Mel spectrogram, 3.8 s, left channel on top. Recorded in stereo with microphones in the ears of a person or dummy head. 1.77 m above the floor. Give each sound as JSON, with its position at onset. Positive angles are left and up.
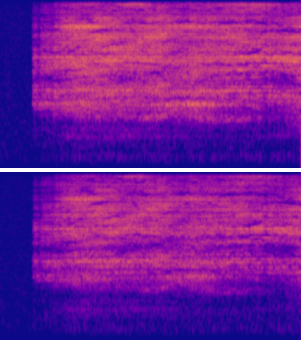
{"t": 0.4, "sound": "cutlery clinking", "side_deg": 50, "distance_m": 1.3}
